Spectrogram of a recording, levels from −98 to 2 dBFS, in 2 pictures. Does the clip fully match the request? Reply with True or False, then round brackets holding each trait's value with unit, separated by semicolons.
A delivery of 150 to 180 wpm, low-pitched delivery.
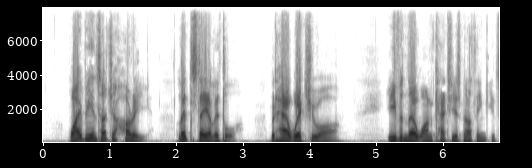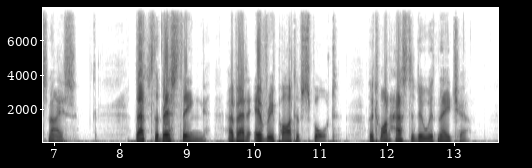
True (165 wpm; 130 Hz)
